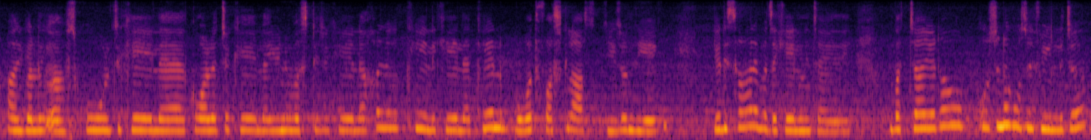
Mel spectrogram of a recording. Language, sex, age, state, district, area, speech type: Dogri, female, 18-30, Jammu and Kashmir, Samba, rural, spontaneous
